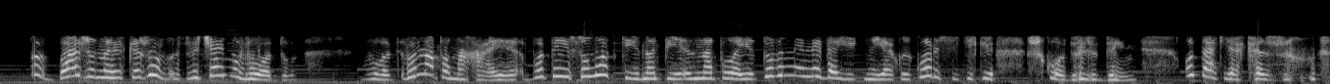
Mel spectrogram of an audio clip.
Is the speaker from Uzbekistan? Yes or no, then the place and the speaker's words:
yes; Tashkent, Uzbekistan; also born or lived in Samarkand; now in Ukraine; я людина восточна. Я народилася на Востоці, в місті Самарканд, а потім мої батьки переїхали в Ташкент.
